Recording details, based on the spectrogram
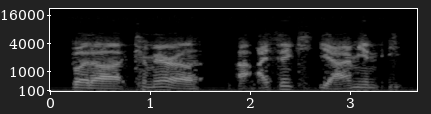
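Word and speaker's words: Kamara: of thing when it when are you gonna pronounce his name correctly its camara Tamara come on Tamara come there I like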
